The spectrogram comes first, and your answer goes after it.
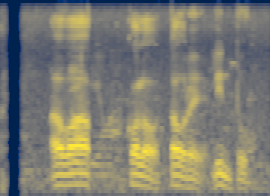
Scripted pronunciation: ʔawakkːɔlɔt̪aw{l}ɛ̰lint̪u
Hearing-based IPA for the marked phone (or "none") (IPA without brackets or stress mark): ɾ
